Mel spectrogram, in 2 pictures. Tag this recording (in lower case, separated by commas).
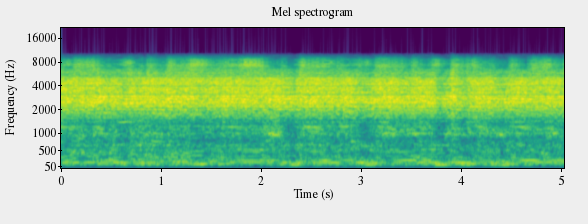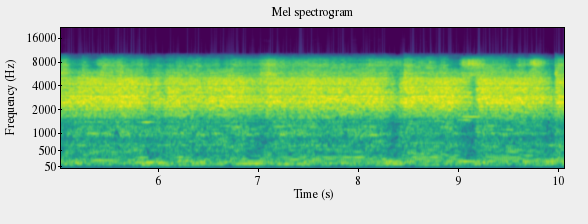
plucked string instrument, electric guitar, guitar, musical instrument, music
